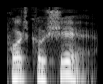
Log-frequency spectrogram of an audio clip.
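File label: "porte-cochere", British English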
